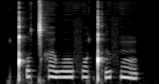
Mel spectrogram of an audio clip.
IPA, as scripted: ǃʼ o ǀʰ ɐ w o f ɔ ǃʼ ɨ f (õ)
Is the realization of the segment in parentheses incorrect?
no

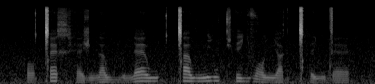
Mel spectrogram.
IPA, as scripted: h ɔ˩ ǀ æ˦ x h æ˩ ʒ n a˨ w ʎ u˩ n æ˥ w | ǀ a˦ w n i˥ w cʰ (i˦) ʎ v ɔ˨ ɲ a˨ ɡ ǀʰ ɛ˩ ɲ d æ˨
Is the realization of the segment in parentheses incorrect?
yes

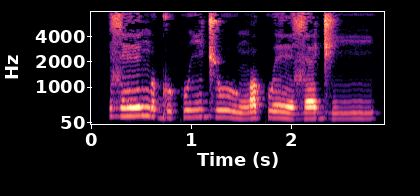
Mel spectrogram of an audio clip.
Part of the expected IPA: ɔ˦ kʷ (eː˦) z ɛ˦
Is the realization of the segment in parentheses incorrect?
yes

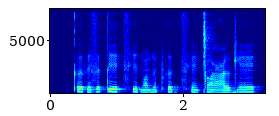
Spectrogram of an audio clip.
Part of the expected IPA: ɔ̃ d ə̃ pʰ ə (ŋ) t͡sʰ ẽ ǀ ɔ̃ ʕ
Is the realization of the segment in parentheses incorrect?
yes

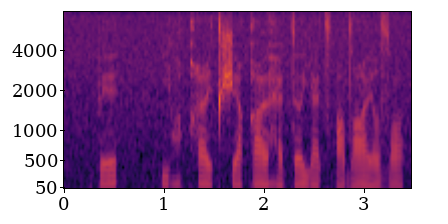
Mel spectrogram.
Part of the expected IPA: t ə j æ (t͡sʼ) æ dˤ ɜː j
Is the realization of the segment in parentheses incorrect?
no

